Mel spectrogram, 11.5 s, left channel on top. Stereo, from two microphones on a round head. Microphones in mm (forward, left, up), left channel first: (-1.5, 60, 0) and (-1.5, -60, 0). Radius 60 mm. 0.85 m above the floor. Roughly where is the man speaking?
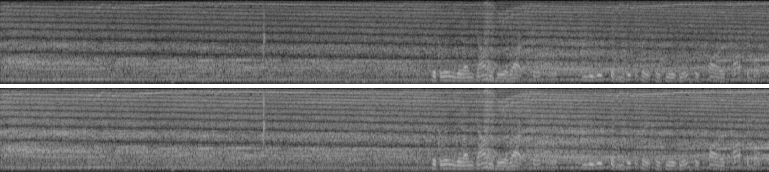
Right.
